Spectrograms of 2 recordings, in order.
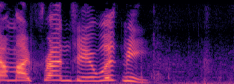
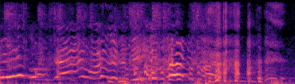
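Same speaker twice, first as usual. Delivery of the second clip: laughing; 7 semitones higher than usual. Real, not acted. Giggle after joke.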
